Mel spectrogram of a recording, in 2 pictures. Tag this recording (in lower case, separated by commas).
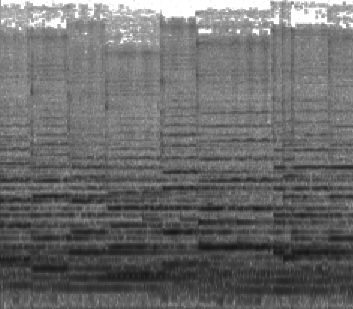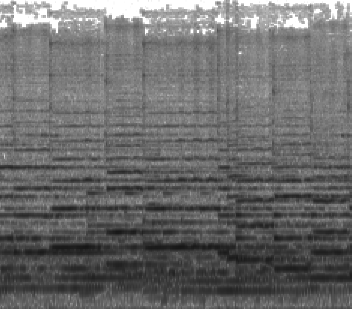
new-age music, music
